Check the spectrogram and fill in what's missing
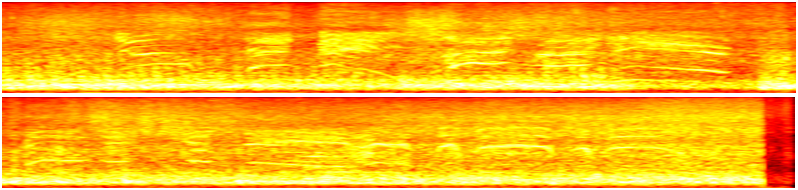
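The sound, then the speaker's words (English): A storm of crashing ocean waves and wind roars loud and unbroken throughout, with faint shouting voices half-buried in the churning noise. “You call this a storm?”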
